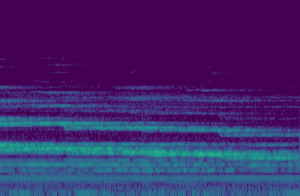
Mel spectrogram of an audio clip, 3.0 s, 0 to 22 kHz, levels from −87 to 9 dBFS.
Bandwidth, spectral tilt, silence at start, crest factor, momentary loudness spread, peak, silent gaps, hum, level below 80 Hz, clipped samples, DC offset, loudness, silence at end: 7.8 kHz; -4.5 dB/octave; 0 s; 14 dB; 6 LU; -20 dBFS; none; none; -56 dBFS; under 0.1%; under 0.1%; -33 LUFS; 0 s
